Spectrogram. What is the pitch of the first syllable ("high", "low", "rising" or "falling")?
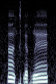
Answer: falling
